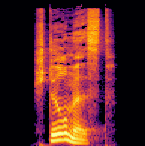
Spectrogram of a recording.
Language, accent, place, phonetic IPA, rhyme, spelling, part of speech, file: German, Germany, Berlin, [ˈʃtʏʁməst], -ʏʁməst, stürmest, verb, De-stürmest.ogg
- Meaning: second-person singular subjunctive I of stürmen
